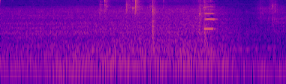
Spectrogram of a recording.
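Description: Keys jingle and click against each other.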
